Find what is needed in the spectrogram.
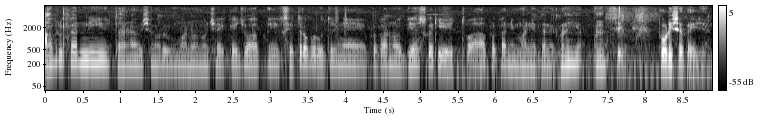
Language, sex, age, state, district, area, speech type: Gujarati, male, 18-30, Gujarat, Rajkot, urban, spontaneous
